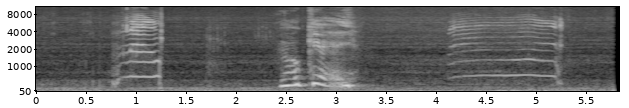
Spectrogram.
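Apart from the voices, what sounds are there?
cat meowing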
